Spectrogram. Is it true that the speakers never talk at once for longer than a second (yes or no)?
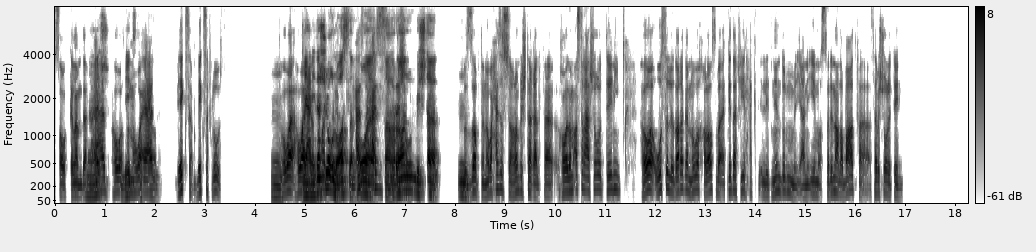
no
